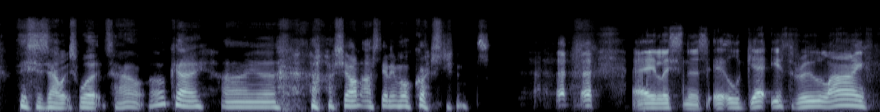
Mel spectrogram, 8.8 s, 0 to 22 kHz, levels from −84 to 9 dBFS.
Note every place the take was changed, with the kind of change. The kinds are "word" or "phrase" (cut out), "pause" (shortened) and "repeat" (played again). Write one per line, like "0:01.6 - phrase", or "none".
none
